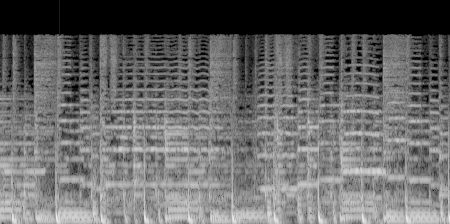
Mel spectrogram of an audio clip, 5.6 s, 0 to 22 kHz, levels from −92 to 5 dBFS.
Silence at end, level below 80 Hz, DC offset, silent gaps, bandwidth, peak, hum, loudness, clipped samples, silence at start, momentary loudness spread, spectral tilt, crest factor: 0 s; -20 dBFS; under 0.1%; none; 12 kHz; 0 dBFS; none; -14 LUFS; under 0.1%; 0 s; 3 LU; -5 dB/octave; 14 dB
